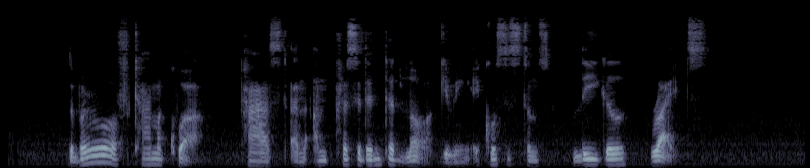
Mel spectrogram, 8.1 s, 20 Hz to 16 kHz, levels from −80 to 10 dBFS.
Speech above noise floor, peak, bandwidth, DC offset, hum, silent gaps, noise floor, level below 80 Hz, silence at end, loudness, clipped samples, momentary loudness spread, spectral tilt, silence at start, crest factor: 34 dB; -12 dBFS; 11 kHz; under 0.1%; none; none; -66 dBFS; -78 dBFS; 1.05 s; -32 LUFS; under 0.1%; 12 LU; -4.5 dB/octave; 0.7 s; 20 dB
